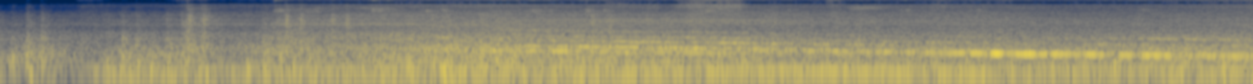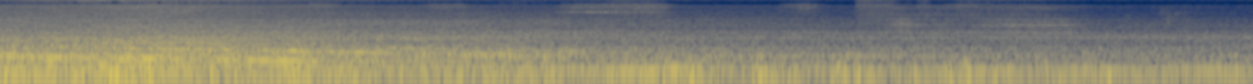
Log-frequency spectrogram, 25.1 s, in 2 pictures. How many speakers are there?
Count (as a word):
zero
